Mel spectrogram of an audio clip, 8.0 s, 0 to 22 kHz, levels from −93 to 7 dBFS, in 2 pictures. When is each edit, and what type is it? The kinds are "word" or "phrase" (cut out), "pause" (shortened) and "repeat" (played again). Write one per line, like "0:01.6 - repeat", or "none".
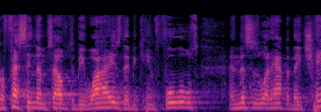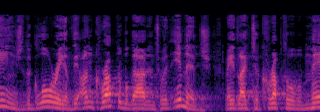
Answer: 0:06.8 - pause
